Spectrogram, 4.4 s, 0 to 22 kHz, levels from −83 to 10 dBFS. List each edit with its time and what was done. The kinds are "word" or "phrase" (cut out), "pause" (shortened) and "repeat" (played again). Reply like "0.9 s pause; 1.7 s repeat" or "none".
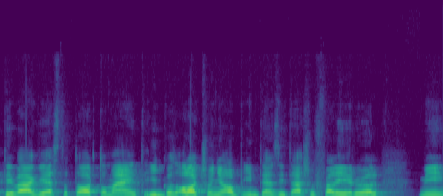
1.6 s word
